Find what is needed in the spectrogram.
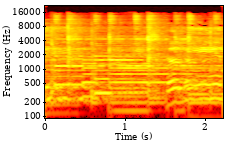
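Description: A singer's voice through a microphone and PA, holding wavering notes with vibrato over an amplified backing track with a steady beat.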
